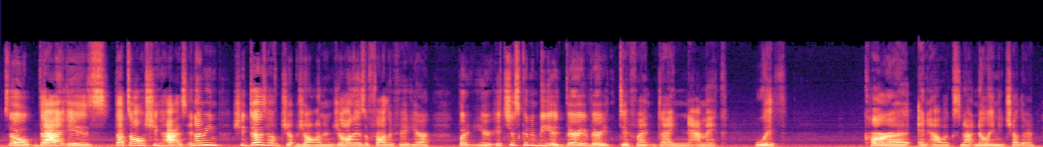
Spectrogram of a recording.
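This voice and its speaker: Female podcast host, bright tone, mid-range pitch, casual and jokey review chat. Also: normal speed.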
